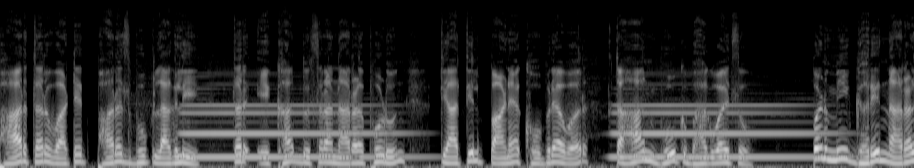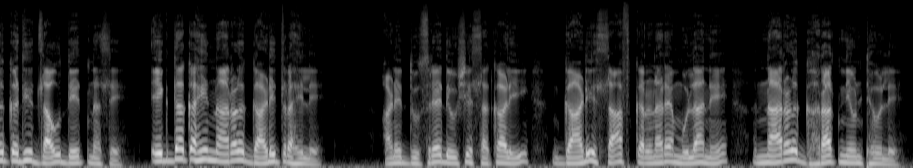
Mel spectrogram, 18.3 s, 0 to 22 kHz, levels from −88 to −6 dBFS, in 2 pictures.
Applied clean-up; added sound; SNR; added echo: none; Wind instrument, woodwind instrument; 7 dB; none.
